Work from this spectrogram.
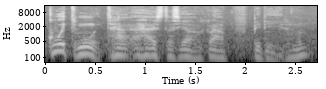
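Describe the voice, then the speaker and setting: Man playing a slow-talking, swooping cool cockroach. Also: mid-range voice, expressive, a little hiss or hum, lightly acted. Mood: cool, choked up. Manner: halting hip-hop slang with English words. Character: streetwise, super-cool city cockroach buddy, secretly sentimental. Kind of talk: children's radio play acting.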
